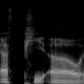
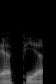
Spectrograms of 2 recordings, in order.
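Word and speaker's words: FPÖ: Austria where the farri Freedom Party or the fpo it's actually pronounced FP because there's an umot but I'll say fpo because we're Americans which was a party literally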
